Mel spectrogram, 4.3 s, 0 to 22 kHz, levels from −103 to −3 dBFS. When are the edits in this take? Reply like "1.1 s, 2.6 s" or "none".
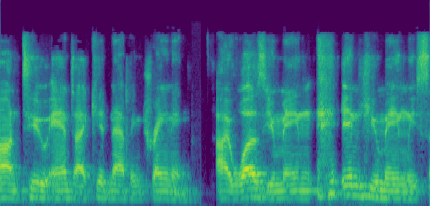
2.0 s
